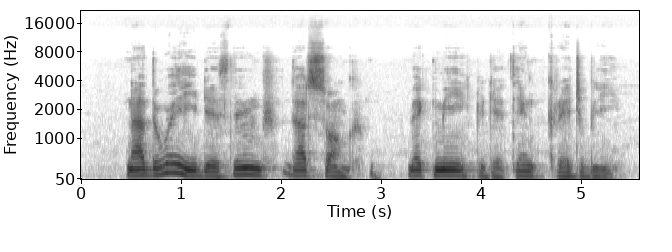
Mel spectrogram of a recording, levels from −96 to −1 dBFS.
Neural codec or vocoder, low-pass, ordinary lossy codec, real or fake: none; 19.8 kHz; none; real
